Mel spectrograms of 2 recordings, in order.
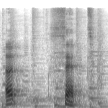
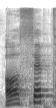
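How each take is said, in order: First: A k sound is heard before the s. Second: No k sound is heard before the s. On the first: The speaker calls it right. "여기 C 두 개 있으니까 Accept, 그 소리 있어야 돼요" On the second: The speaker calls it wrong. "Accept 하면 안 돼요"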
